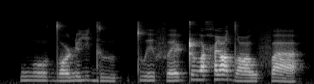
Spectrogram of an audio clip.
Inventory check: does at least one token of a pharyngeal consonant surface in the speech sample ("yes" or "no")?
yes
